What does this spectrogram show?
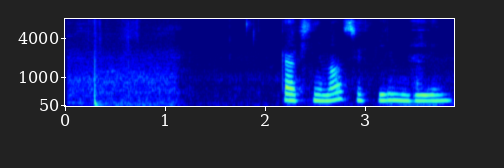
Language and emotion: Russian, neutral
